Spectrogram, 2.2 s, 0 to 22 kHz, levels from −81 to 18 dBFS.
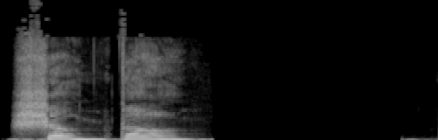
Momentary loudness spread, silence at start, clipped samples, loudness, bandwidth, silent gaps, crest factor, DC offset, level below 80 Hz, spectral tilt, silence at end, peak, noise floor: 9 LU; 0.05 s; under 0.1%; -15 LUFS; over 20 kHz; 1.08-2.00 s; 14 dB; under 0.1%; -38 dBFS; -4 dB/octave; 0.1 s; -4 dBFS; under -90 dBFS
